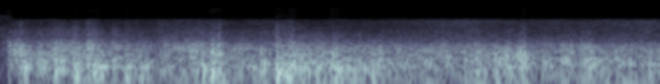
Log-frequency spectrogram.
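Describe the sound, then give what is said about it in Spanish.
Thunder rumbles heavily and continuously during a storm, a deep, loud roll with rain hiss and wind buffeting underneath. “Después se oyó como un estruendo de truenos y los cielos se encendieron como rayos.”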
